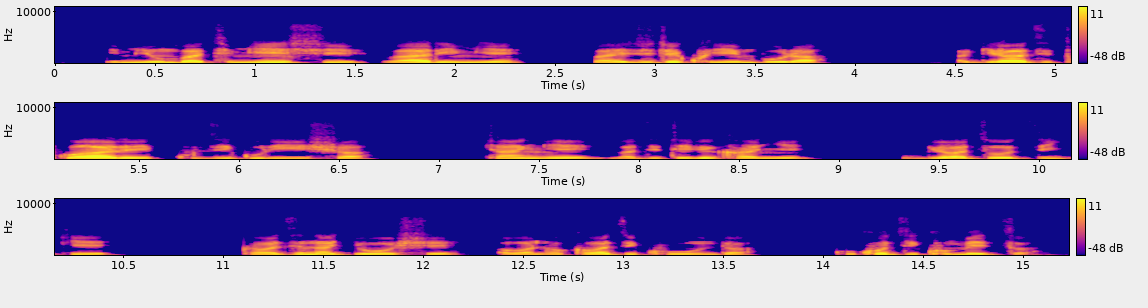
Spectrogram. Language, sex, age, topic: Rundi, male, 18-24, agriculture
